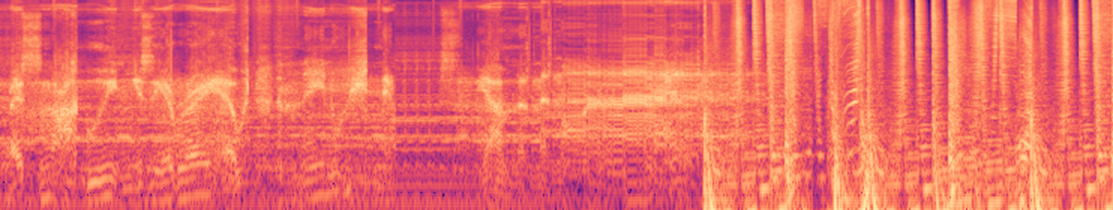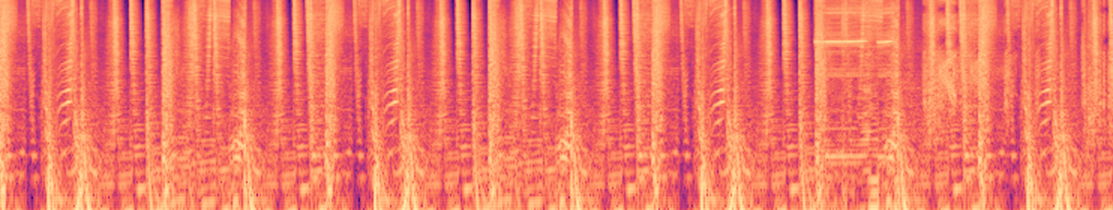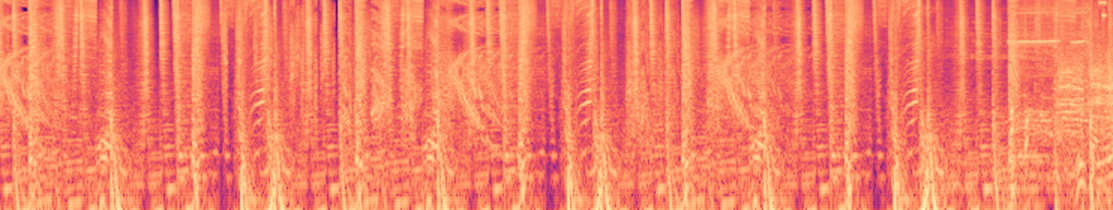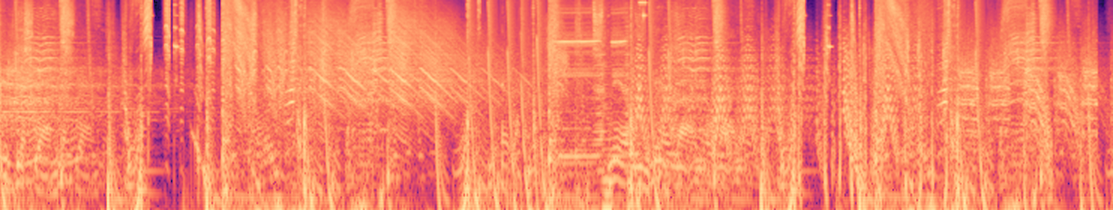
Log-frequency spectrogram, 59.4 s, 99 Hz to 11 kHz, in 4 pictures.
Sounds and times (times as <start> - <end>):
Speech: 0.0 - 7.6
Music: 0.0 - 59.3.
